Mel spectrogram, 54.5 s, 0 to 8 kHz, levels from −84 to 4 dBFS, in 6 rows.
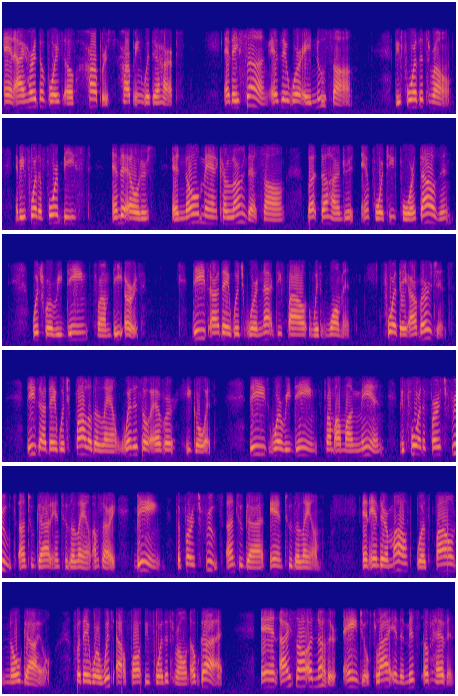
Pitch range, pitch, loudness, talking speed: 160-205 Hz, 180 Hz, -26 LUFS, 145 wpm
